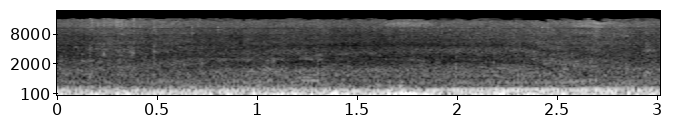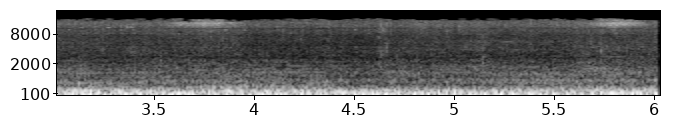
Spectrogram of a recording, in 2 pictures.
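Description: Powerboat engines running at speed as the boats race past, a steady low drone with an engine tone that holds through the whole clip.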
